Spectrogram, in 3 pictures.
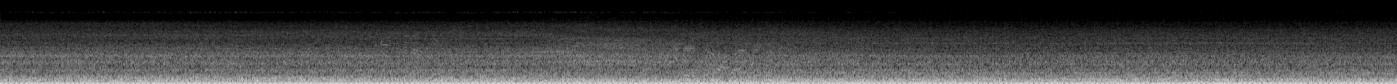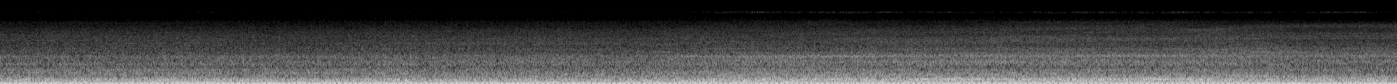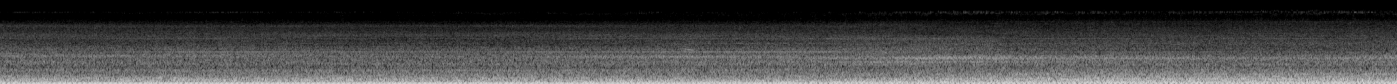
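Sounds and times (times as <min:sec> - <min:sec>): helicopter rotor and engine drone: 0:00.0 - 0:41.9
faint high whine: 0:19.7 - 0:41.9.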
